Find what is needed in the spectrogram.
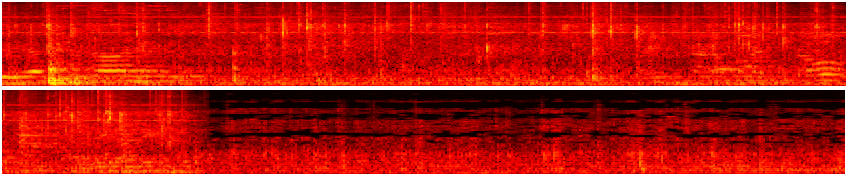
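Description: Industrial twin-shaft shredder's toothed cutter blades grabbing and tearing a sheet-metal oil can, a dense run of irregular crunching and clanking. About five seconds in, the sound drops suddenly to a quieter, steadier machine noise.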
